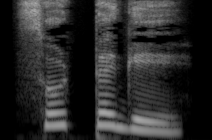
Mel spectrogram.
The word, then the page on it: ಸೊಟ್ಟಗೆ: soṭṭage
